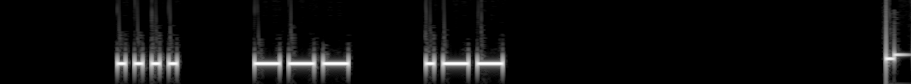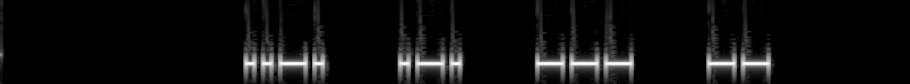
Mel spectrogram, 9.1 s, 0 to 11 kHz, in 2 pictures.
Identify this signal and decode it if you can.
Morse code, heard as a keyed tone, about 28 wpm, spaced as for 16 wpm, 690 Hz. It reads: HOW FROM
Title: 3x Character Spacing - Top 100 Words - 28wpm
